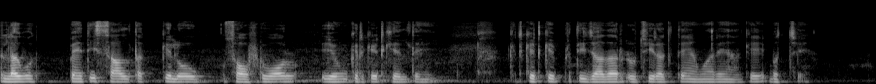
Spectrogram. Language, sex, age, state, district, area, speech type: Hindi, male, 30-45, Rajasthan, Bharatpur, rural, spontaneous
